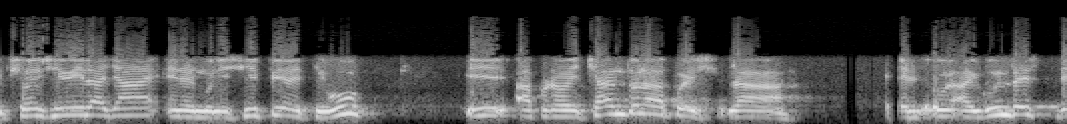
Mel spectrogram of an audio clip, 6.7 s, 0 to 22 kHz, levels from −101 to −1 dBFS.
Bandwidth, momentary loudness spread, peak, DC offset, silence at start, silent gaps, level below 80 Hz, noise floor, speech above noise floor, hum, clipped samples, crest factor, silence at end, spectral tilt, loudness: 11 kHz; 5 LU; -6 dBFS; under 0.1%; 0 s; none; -62 dBFS; -54 dBFS; 36 dB; none; under 0.1%; 12 dB; 0 s; -5.5 dB/octave; -17 LUFS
